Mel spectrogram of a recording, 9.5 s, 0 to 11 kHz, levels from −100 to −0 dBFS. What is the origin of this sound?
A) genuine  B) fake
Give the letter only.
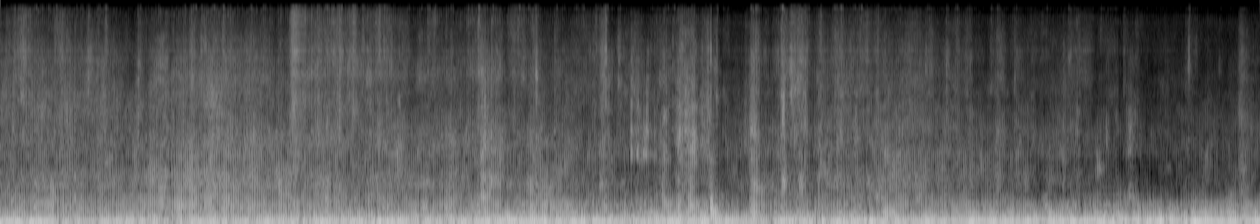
B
